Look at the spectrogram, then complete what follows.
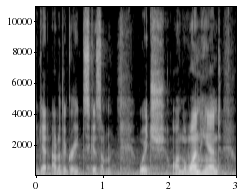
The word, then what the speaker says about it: schism: first split okay that is called the great schism is how you pronounce this there's a short text that you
